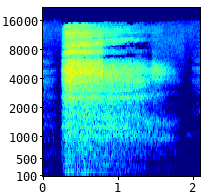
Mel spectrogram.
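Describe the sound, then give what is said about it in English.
A single long, forceful exhale, a preacher acting out Jesus breathing on his disciples, bursting out loud and breathy, then slowly fading over about a second and a half. “And then, watch this. When he had said this, he breathed on them.”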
